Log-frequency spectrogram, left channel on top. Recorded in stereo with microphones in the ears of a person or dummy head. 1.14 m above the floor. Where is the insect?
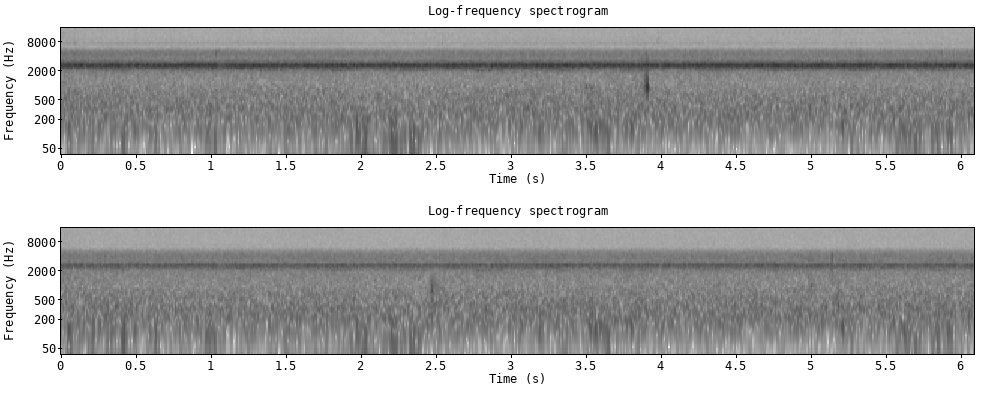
45° left (ahead or behind).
